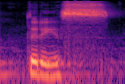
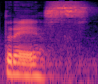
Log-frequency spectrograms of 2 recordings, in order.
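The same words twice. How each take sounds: First: The vowel is closed and said further back. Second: The vowel is open and said more forward. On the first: The speaker calls it right. "Eu falo três, se eu falo mais para dentro, mais baixinho" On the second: The speaker calls it wrong. "eu não falo três. Três é uma palavra que nem existe"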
